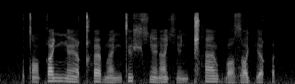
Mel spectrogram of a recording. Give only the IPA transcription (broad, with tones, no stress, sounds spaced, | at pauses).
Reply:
tˤ ũ˨ q ɐ˥ ɲ ŋ ɛ̃˦˨ i̯ qʰ e˦˨ b ã˨ ɲ t ɨ˥ ʃ ç ɛ̃˦˨ ɾ ã˥ ç ɐ̃˨ ɲ ǁʰ ã˥ u̯ b ɛ˨ zˤ ɨ˦˨ pʲ ɨ˦˨ q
